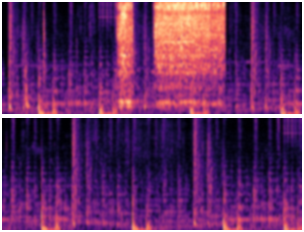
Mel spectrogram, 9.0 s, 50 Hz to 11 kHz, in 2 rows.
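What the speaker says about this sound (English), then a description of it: "Then remove the 7mm bolt that holds the coil pack down." A power tool whirs in short bursts, one longer sustained run, while removing the 7mm bolt holding down the coil pack on a 2002-2010 Mercury Mountaineer 4.6L V8, with clicks and clatter of the tool between bursts.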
